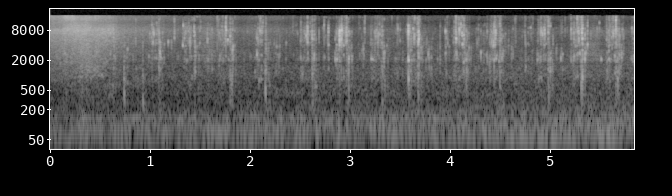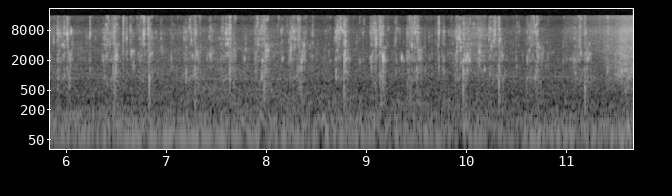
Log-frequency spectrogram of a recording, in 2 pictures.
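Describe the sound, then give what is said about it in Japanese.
A dog laps water steadily after playing on a snowy winter walk along a riverbank, many quick wet lapping clicks in a fast, even rhythm that continues throughout. “一郎くんお水飲んでます。いっぱい遊んだんで喉乾いたみたいですね。”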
